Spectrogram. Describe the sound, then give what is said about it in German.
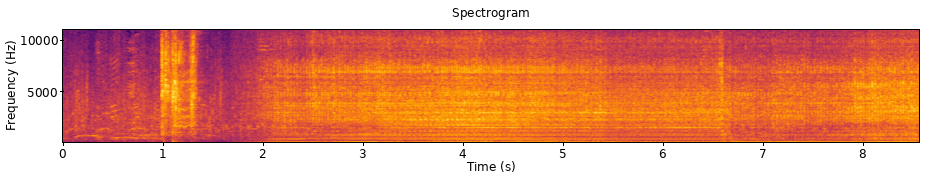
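A boat motor is started so the boat can move closer to a staged Viking battle. It cranks with a couple of sharp clunks, then catches and settles into a loud, steady, droning run that continues to the end. “Peter, ja, wirf den Motor an.”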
